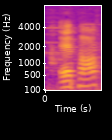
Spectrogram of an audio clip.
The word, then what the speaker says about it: Epoch: Epoch is not pronounced as epic.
